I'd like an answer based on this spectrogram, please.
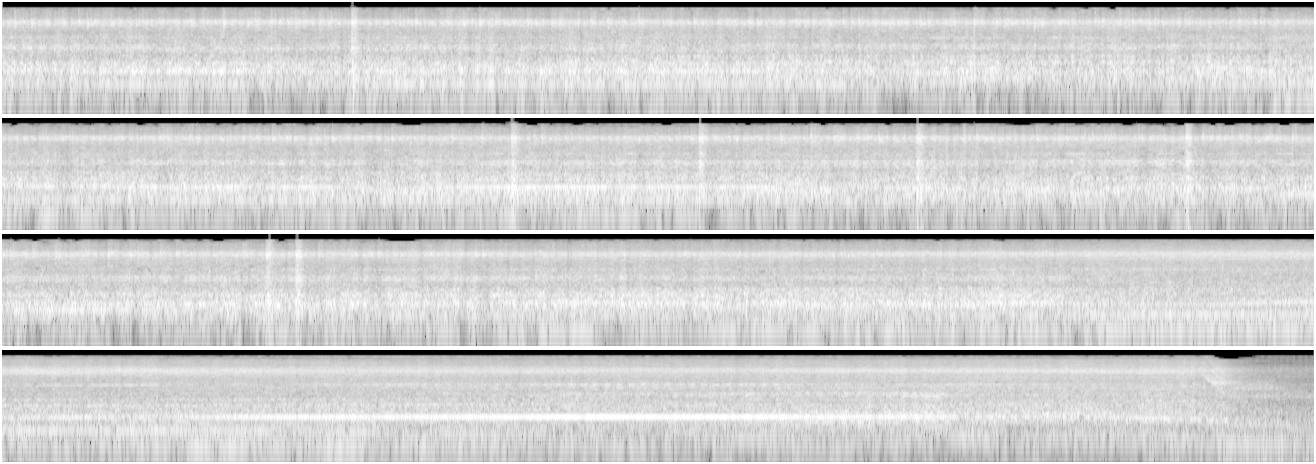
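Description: A Ridgid table saw's dado blade running while a Hitachi drill spins a reclaimed red oak blank against it, the blade hogging the blank down to a round tool handle in one pass. There is a steady machine din with a few steady tones, and it drops sharply near the end.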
